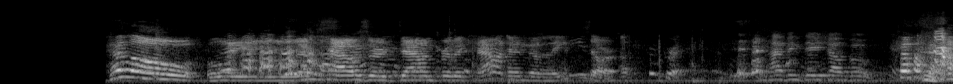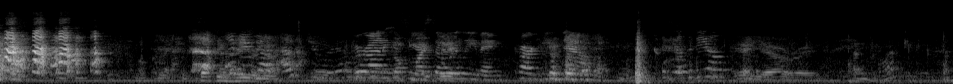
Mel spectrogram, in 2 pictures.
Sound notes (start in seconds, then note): 2.2 audience laughter; 8.9 laughter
